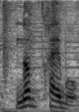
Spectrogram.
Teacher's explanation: il y a quand même un accent tonique là, on avale un peu le C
